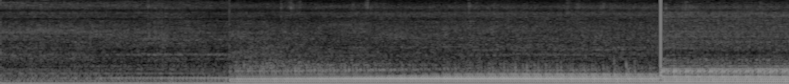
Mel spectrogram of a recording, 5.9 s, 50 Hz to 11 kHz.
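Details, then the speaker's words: 2004 Nissan 350Z after oil catch can install, stock cats with Motordyne exhaust: smooth, deep exhaust note stepping up cleanly twice as throttle opens, no knocks or rattles; normal revving, healthy engine. "So yeah, that's how it sounds. It sounds pretty amazing."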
